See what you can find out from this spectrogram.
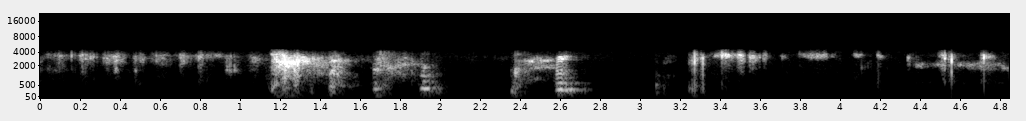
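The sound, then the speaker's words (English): A person clears their throat repeatedly before speaking: a run of several short, raspy, breathy bursts, some stronger than others, with brief pauses between them. “sorry about my throat needing clearing because it does need clearing to say what I'm about to say”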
